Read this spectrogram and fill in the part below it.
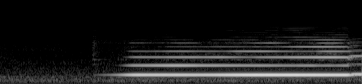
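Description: A clarinet plays a long, steady held note.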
